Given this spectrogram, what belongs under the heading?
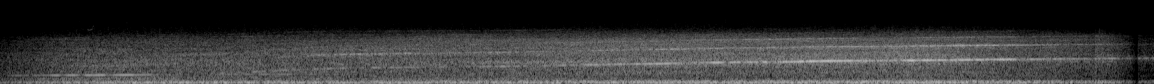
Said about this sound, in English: The sound from the loud, roaring aircraft engines interrupted my thoughts and brought me back to my flight. It's time for takeoff.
